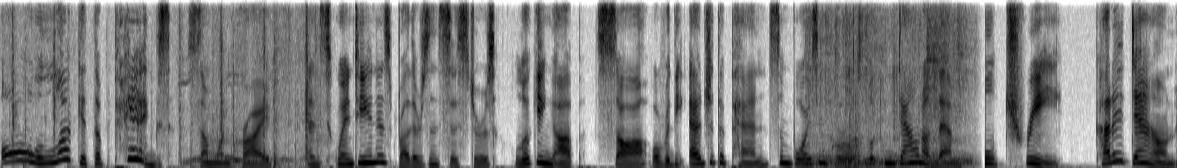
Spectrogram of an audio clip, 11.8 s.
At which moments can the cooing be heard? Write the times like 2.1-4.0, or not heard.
1.8-3.4, 8.1-9.8.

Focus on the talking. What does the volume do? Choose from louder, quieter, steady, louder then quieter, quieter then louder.
steady.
